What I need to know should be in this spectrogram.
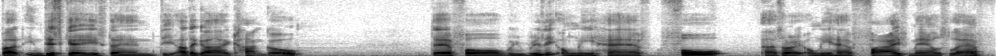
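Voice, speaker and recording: A man from Hong Kong with a Hong Kong accent talks through a worked maths problem in a slow, deliberate way. His voice sits on the low side, and he thinks aloud, often asking "right?" to check the listener is following. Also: warm tone. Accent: Hong Kong Cantonese. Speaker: maths tutor. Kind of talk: explaining a worked exam solution over screen recording. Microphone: voice-over on screen recording.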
